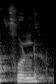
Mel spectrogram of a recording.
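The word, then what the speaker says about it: Pfund: और fifth number का कौन सा था अपना, फुंड, एफ साइलेंट होता है, फुंड हम्फ्री, लास्ट कौन सा, हम्फ्री, ठीक है।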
